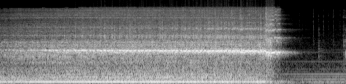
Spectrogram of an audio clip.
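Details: Timken-style bearing lubricity test, each pound on the lever adding 100 lb at the contact point: loud steady high squeal for nearly three seconds over motor hum, then cuts out; metal-on-metal as the lubricant film breaks down.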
